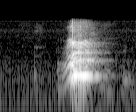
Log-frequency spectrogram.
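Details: One loud, abrupt bark from Missy, a pet dog, rising quickly and cutting off, in a quiet room.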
